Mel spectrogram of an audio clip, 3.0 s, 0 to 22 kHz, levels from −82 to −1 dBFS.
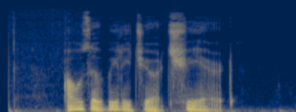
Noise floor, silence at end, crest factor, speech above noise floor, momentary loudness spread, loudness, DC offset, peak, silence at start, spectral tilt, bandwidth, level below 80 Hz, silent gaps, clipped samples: -52 dBFS; 0.6 s; 22 dB; 30 dB; 14 LU; -23 LUFS; under 0.1%; -2 dBFS; 0.1 s; -6 dB/octave; 14.5 kHz; -34 dBFS; none; under 0.1%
